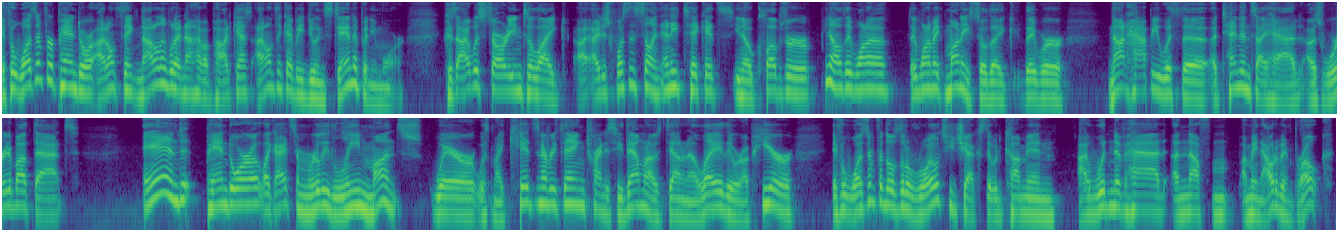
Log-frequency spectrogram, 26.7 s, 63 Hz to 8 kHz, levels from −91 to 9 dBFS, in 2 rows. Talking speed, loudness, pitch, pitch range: 265 wpm, -19 LUFS, 155 Hz, 130-185 Hz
